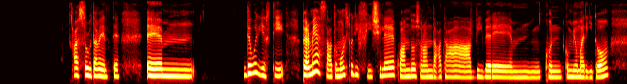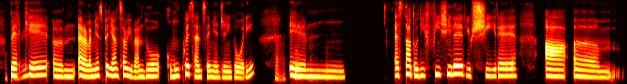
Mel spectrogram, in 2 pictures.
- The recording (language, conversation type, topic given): Italian, unstructured, Come gestisci il tuo budget ogni mese?
- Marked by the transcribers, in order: tapping; other background noise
